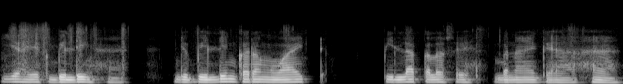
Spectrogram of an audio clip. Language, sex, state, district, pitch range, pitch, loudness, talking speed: Hindi, male, Jharkhand, Palamu, 105-115 Hz, 110 Hz, -17 LUFS, 145 wpm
